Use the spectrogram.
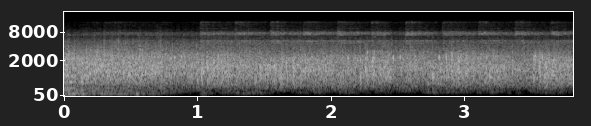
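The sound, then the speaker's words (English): A church crowd claps steadily together as a clap offering, a dense, sustained wash of many hands that stays loud and even throughout, with no voices heard over it. “If you're happy with that, give a clap of offerance.”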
